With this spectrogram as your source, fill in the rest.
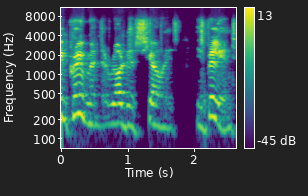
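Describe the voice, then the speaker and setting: A man with a Yorkshire accent and ordinary pitch variation. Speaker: meeting member asking a question. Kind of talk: question in a video meeting. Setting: video call.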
